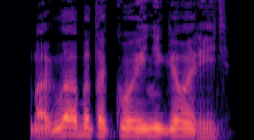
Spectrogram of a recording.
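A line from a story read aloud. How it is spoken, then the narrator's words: Snorting. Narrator (Russian): хмыкнул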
